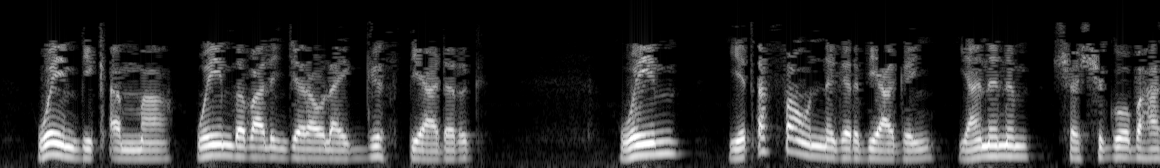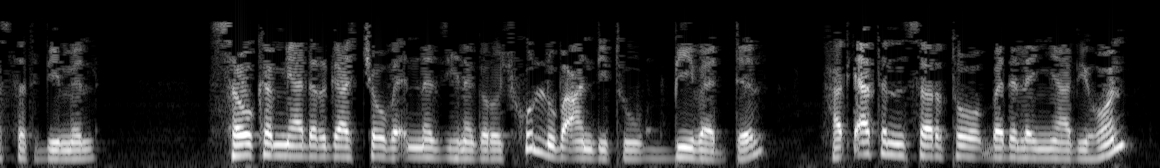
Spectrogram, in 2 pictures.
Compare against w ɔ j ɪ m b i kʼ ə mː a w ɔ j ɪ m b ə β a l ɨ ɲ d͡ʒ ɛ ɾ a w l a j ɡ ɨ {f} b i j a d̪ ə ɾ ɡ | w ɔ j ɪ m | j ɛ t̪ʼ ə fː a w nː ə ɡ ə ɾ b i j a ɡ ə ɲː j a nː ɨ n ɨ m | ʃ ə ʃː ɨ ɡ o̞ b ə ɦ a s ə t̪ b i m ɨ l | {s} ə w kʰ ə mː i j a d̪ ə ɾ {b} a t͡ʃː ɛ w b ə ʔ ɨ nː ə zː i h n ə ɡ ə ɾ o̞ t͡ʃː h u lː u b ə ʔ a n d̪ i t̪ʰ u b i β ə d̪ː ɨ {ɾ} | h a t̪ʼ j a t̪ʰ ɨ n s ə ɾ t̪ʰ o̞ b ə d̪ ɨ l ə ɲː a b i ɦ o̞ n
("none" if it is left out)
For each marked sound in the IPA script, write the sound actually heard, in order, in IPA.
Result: f, s, ɡ, l

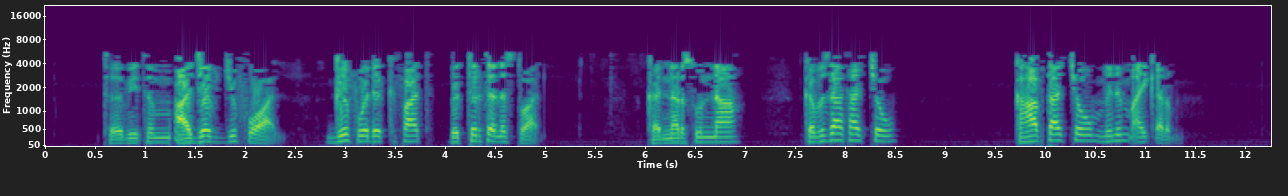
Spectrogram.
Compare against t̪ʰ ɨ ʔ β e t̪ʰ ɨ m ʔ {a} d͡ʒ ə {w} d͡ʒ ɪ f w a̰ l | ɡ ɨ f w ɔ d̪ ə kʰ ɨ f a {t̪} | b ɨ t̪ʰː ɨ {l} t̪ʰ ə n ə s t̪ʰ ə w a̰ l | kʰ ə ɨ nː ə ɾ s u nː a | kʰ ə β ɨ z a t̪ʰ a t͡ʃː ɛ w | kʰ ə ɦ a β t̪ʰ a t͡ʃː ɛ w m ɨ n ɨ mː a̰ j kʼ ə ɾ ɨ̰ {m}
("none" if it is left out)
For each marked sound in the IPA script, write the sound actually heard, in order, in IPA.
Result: a, β, t̪, ɾ, m

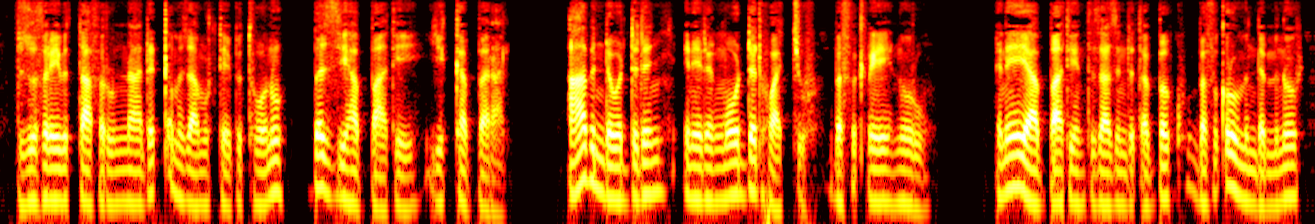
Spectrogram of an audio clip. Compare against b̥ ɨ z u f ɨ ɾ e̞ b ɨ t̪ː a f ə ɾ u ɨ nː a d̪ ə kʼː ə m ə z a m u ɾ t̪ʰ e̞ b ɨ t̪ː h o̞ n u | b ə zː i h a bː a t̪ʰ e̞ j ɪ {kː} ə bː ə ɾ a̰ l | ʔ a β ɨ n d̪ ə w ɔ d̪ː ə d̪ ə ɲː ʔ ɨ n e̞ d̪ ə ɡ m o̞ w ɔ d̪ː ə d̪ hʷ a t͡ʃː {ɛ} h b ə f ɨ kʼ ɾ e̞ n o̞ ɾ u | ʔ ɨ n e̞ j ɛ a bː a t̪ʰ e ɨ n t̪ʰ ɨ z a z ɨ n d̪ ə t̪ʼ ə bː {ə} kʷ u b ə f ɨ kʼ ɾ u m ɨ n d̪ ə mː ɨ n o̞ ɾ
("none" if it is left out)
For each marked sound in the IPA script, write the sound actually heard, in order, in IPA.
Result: kː, ɛ, ə

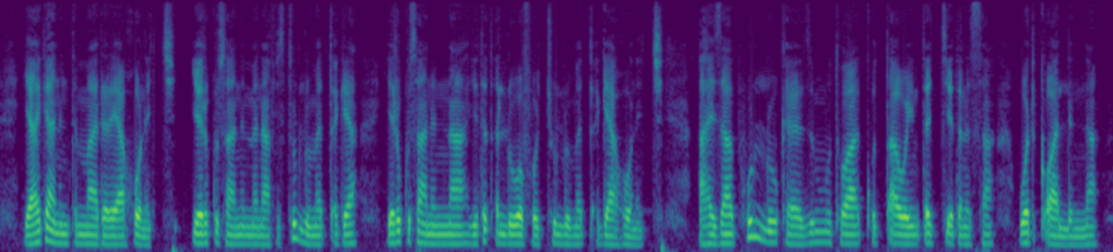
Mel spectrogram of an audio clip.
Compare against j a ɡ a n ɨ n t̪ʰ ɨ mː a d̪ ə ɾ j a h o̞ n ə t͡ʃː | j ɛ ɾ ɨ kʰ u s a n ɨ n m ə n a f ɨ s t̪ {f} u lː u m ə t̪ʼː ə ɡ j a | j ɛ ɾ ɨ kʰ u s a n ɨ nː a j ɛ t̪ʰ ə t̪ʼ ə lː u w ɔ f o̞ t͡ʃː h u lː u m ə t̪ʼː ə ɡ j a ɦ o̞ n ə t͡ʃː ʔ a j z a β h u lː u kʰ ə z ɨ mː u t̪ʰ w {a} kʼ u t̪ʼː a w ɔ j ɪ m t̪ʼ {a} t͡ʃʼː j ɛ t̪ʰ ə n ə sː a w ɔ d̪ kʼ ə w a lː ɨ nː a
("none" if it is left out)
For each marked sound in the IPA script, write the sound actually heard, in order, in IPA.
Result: h, a, ə

